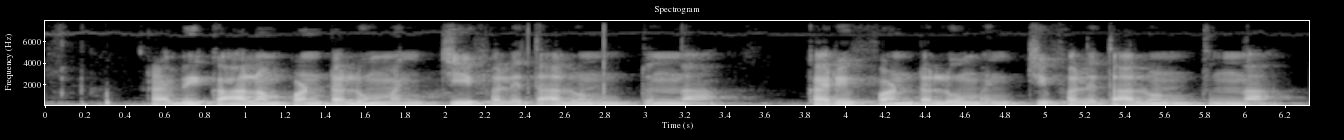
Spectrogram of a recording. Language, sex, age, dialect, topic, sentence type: Telugu, male, 18-24, Central/Coastal, agriculture, question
